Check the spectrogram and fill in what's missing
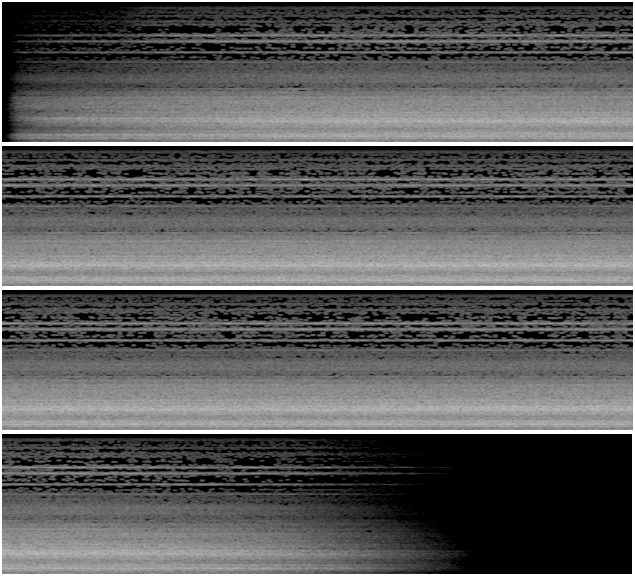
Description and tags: A dark, droning tone.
